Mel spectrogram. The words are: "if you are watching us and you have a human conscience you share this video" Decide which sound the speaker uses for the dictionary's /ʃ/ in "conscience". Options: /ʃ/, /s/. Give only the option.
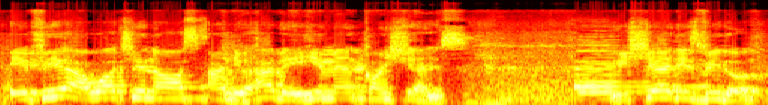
/ʃ/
